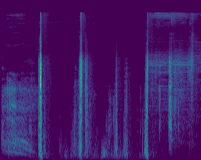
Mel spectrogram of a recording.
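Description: A car door being handled and opened on a Mercury Grand Marquis: a few sharp clicks and knocks from the handle, latch and door, the loudest about a second in.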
